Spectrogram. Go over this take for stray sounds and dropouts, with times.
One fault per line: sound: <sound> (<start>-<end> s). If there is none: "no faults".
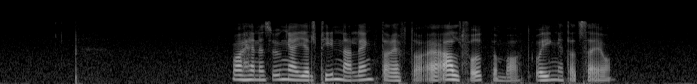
no faults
